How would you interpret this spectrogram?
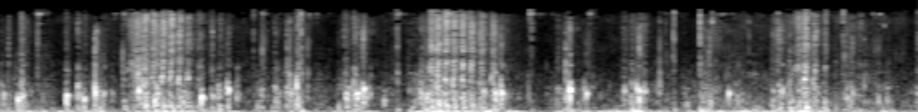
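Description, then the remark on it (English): Horses walk along steadily on an early morning ride in spring sunshine in the southern uplands of Scotland, their hooves clip-clopping in a regular rhythm with a brief whinny, the footfalls continuing throughout at moderate loudness with no talking. “When I got the chance of an early morning ride out in the spring sunshine on the horses from Craigengillan stables here in the southern uplands of Scotland, well, I couldn't resist it.”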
